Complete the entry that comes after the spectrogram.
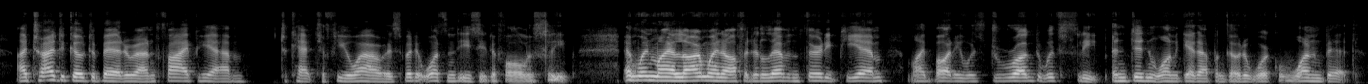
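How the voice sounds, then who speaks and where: Against a quiet background, a woman talks at a moderate pace. Her pitch is very deep and low, and her intonation is fairly even. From English Canada. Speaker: author and retired costume designer. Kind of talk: reading aloud from own memoir. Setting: open mic reading event.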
